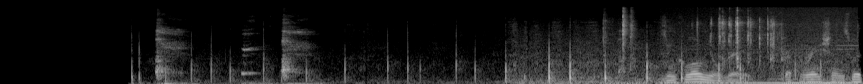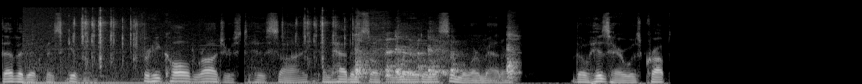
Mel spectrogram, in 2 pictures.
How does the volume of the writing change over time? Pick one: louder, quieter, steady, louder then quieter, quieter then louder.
louder.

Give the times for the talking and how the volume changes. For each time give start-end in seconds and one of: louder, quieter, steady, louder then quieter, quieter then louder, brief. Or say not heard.
6.6-15.3 steady.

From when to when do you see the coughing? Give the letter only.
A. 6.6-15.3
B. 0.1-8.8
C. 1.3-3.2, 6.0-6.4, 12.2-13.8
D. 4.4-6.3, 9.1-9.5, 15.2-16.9
C.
